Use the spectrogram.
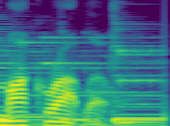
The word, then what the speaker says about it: mokorotlo: Over the blanket sits a traditional straw hat shaped like a cone called the mokorotlo.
